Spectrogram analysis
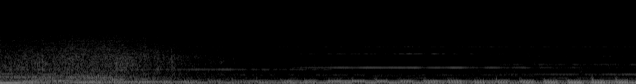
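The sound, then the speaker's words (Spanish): A car driving away after a travel bag is loaded into its trunk, heard as a steady, low engine rumble with a faint hum that holds at an even level throughout. “Mira cómo el coche se aleja.”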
